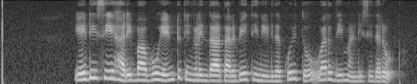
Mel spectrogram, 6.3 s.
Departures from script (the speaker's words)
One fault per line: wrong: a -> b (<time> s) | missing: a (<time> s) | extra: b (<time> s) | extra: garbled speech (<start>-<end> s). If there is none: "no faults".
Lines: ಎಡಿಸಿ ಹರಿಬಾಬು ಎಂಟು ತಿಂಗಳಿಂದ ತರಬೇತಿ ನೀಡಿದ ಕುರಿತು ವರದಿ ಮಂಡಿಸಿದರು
no faults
